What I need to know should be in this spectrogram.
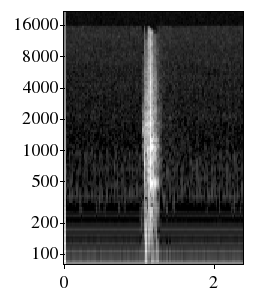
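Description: A game menu closes with a short whooshing click.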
